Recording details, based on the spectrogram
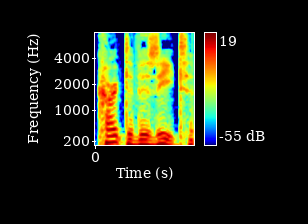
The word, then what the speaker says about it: carte de visite: The carte de visite, am I pronouncing that correctly? – Yes.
